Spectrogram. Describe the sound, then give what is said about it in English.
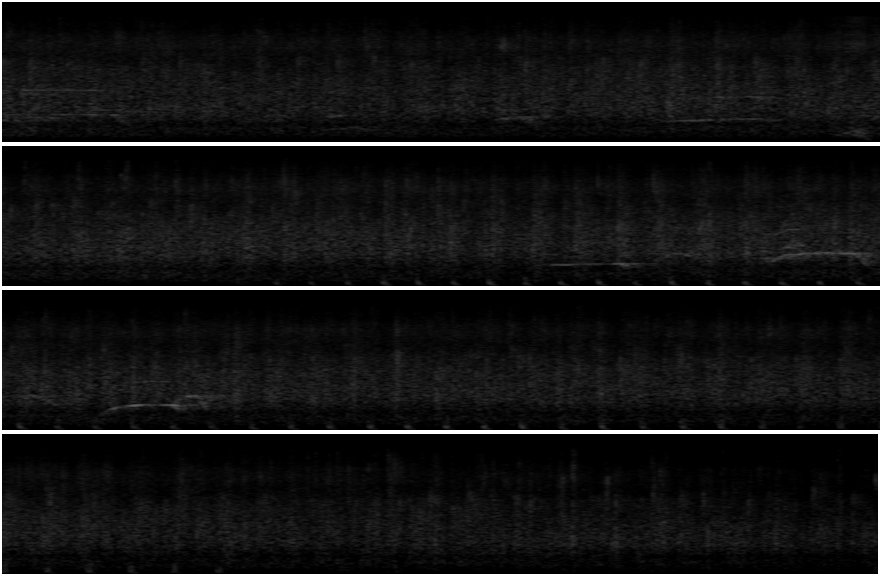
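An audience applauds loudly and steadily for the whole stretch to celebrate Ed, a dense, even wash of clapping with a few brief cheers and whoops rising above it now and then. “So can we just make some noise? Can we just celebrate who Ed was?”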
